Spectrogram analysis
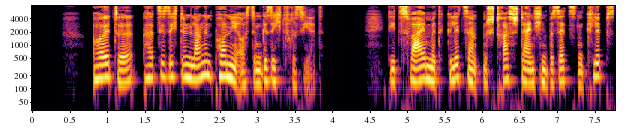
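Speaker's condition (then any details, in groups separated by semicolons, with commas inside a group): No condition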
